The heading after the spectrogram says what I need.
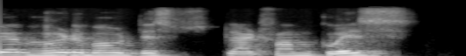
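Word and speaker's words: Quizizz: How many of you have heard about this platform Quiz? Quizzes is the right pronunciation.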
